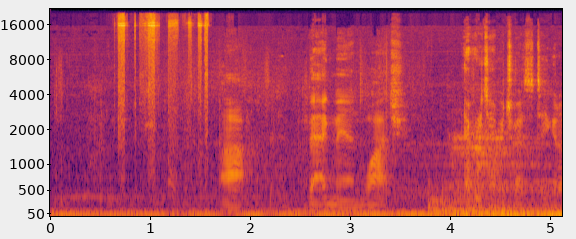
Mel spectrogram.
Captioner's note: static crackles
